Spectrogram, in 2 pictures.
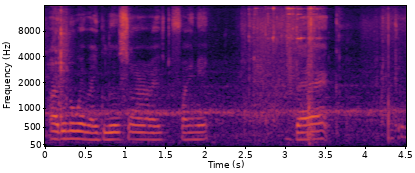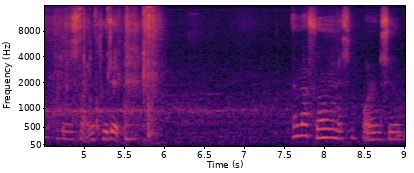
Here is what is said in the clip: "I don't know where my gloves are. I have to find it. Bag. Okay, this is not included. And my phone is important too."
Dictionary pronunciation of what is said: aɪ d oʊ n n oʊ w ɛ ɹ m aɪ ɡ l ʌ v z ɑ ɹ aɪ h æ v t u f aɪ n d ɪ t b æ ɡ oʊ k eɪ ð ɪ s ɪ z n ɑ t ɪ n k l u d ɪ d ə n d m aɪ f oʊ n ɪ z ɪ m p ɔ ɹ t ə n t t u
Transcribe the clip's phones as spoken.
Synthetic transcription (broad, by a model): aɪ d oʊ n n oʊ w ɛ m aɪ ɡ l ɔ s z ɑ ɹ aɪ h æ f t u f aɪ n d ɪ t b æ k oʊ k eɪ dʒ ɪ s n ɑ t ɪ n k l u d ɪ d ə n m aɪ f oʊ n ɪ s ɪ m p ɔ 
